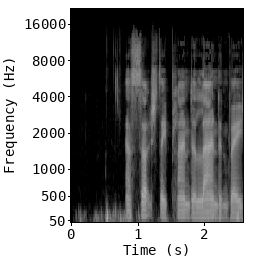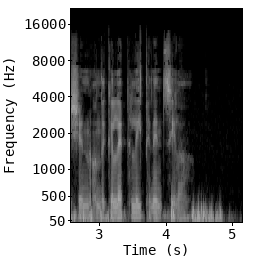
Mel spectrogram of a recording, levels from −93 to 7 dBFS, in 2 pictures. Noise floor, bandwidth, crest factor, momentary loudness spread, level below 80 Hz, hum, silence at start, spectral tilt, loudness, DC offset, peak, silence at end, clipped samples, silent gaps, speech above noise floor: -53 dBFS; 15.5 kHz; 24 dB; 14 LU; -50 dBFS; none; 0.15 s; -3 dB/octave; -30 LUFS; under 0.1%; -8 dBFS; 0.3 s; under 0.1%; none; 22 dB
